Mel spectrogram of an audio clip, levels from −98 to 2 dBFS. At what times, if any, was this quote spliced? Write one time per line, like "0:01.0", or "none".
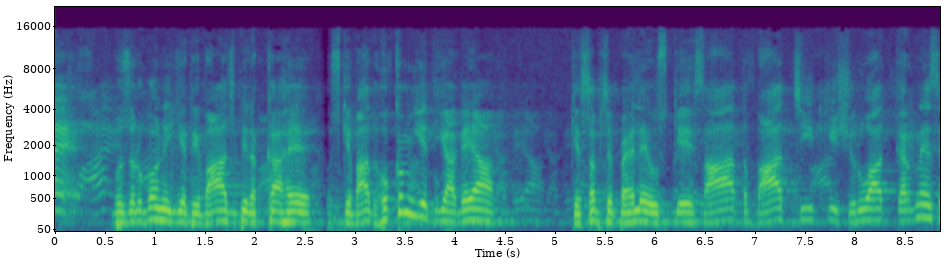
0:02.7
